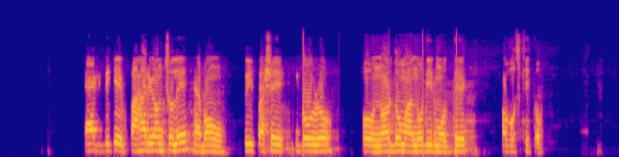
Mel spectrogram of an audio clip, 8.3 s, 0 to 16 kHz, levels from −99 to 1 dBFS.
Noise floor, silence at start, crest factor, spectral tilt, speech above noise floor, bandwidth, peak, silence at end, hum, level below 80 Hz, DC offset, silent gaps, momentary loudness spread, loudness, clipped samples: under -90 dBFS; 1.15 s; 14 dB; -7.5 dB/octave; over 77 dB; 7.2 kHz; -2 dBFS; 1 s; none; -50 dBFS; under 0.1%; none; 9 LU; -14 LUFS; under 0.1%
